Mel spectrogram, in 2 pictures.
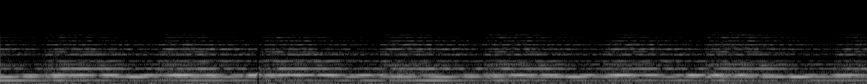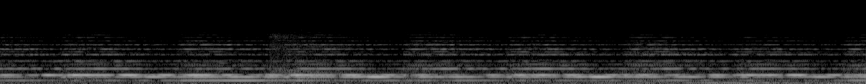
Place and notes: P.za Vescovado, Caorle VE, Italia - Bells of the Cathedral of Caorle
Suono delle campane del Duomo di Caorle (Venezia, Italy)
